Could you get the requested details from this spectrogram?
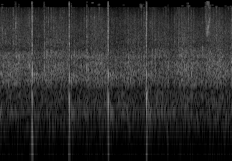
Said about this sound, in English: And while you're clapping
